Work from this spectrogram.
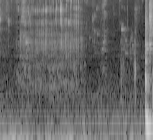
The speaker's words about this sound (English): I'm going to take a sip of water.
